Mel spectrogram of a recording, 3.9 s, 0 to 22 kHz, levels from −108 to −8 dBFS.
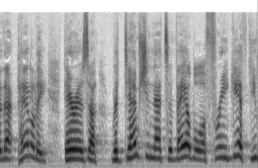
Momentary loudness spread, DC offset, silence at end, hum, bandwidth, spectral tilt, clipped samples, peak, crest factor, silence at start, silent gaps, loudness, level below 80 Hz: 9 LU; under 0.1%; 0 s; none; 16.5 kHz; -3.5 dB/octave; under 0.1%; -8 dBFS; 18 dB; 0 s; none; -25 LUFS; -68 dBFS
